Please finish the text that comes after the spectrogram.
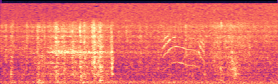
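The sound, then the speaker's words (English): An injured female cat with a broken leg gives a couple of thin, plaintive meows, fairly faint, over a constant low hum and noisy background, with some clattering rustles just before. “Call Frank Weaver and tell him we got a cat out here with a broken leg.”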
